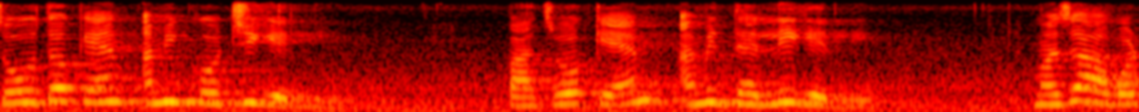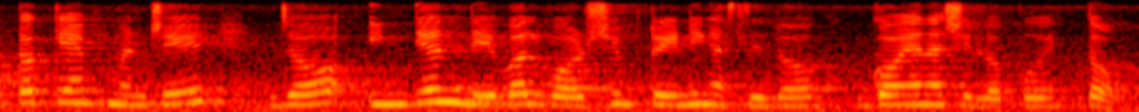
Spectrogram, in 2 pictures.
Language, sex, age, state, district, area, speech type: Goan Konkani, female, 18-30, Goa, Tiswadi, rural, spontaneous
